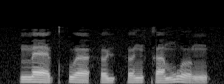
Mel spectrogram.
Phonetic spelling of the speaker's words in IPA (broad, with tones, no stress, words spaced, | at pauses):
mɛː˨˩kʷʰœː˨˩ hɵ˨˩ɥhɵ˨n kɐ˨˥mwʊ˨˩ŋ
